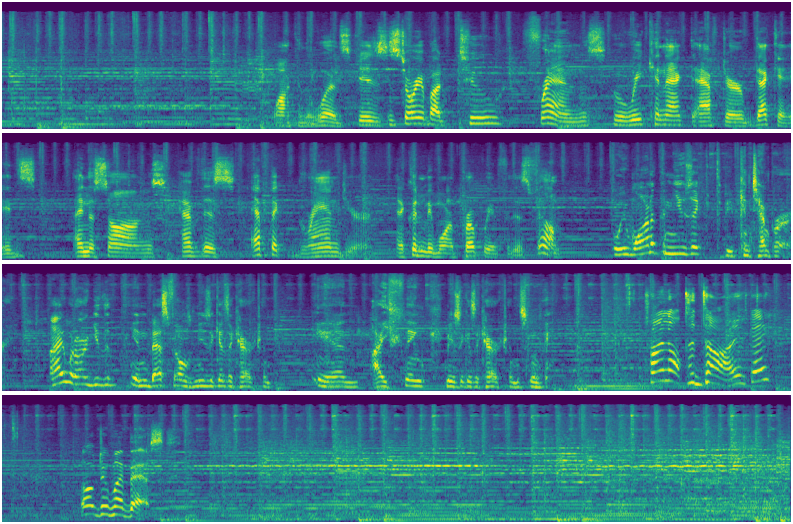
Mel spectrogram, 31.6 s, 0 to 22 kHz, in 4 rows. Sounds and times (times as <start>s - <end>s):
Music: 0.0s - 31.5s
Speech: 2.8s - 21.3s, 24.5s - 25.3s.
